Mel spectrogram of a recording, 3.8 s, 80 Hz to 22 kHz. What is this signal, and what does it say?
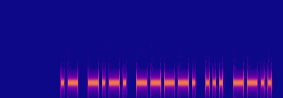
Morse code, heard as a keyed tone, about 24 wpm, 700 Hz. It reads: AC9SZ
